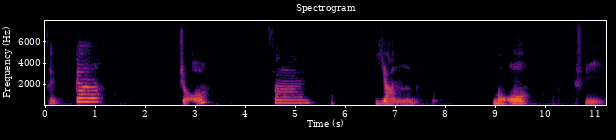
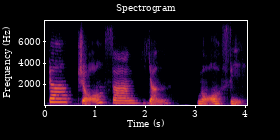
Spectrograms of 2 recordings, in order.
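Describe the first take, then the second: First: The syllables are said slowly and separately. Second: The syllables are said quickly, run together.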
